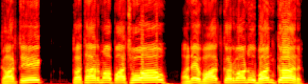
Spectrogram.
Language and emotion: Gujarati, angry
